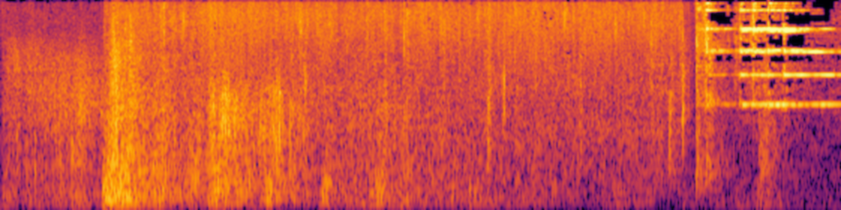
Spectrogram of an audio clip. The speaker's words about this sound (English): Hello, come on in out of the rain. It's been a monsoon out there that just won't seem to let up.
